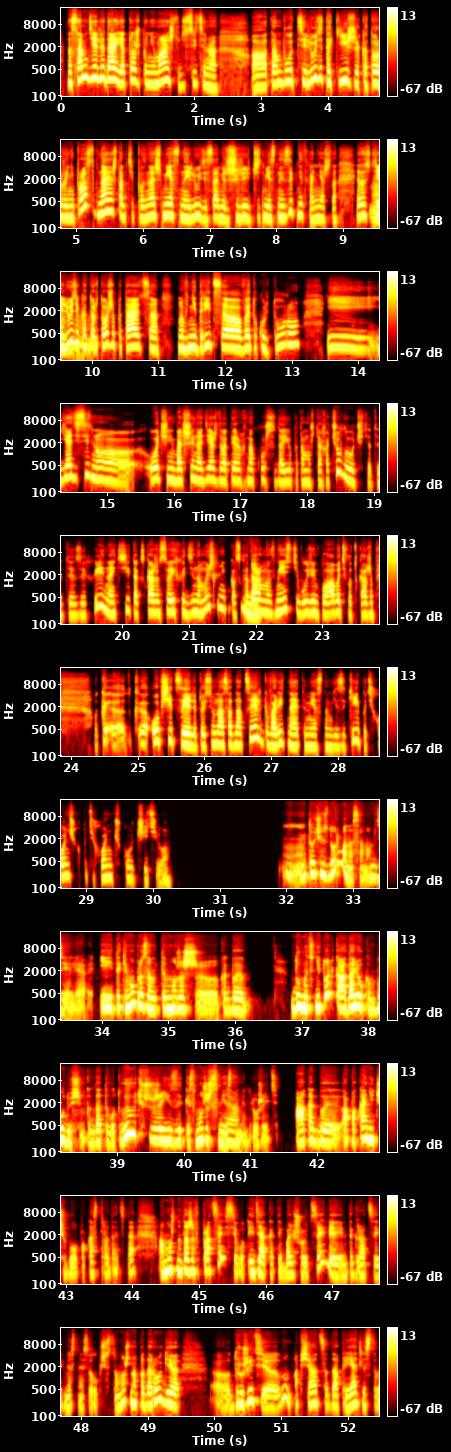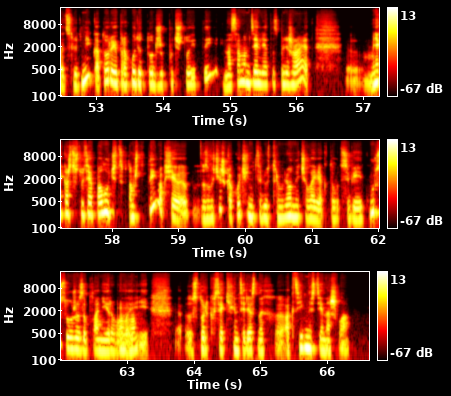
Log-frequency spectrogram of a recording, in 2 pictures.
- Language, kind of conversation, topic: Russian, advice, Какие трудности возникают при попытках завести друзей в чужой культуре?
- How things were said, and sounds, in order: "будут" said as "бут"; laughing while speaking: "решили"; other background noise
